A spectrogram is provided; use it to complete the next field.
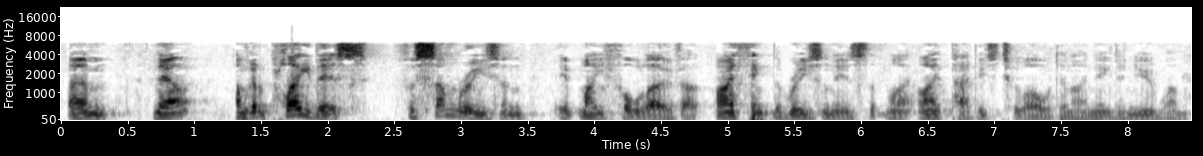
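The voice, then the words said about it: London accent. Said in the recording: “hasn't got a London accent”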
